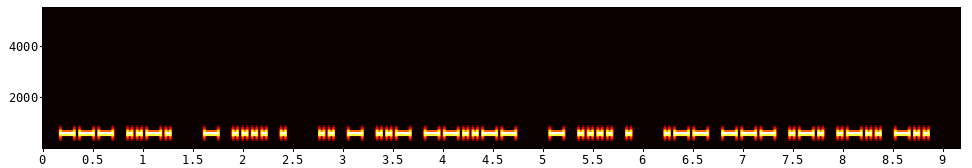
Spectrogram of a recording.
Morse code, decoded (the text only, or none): OF THE ITU, THE WORLD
